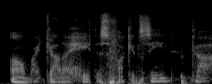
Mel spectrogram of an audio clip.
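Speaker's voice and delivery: unvoiced, spooked whisper; real whisper. Real, not acted. Host spooked by the scene, whispering. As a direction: breathe it out, creeped out.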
